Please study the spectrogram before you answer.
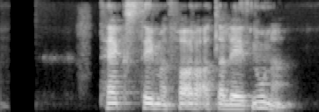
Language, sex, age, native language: Icelandic, male, 50-59, German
